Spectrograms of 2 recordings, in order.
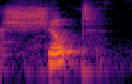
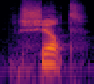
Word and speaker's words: Shildt: Mike Schilt. – Schilt.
